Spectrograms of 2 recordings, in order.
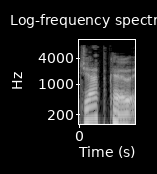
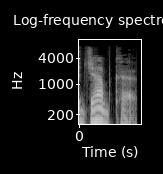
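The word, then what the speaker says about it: jabłko: there are certain clusters where a written consant would not be pronounced for example the L in the words Mogul and jabble Co might be omitted in ordinary speech leading to the pronunciations Mar and japco a Jabco grammar polish is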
